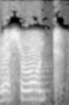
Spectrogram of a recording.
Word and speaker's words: restaurant: It's a restaurant. – In which country? – It's restaurant, Vinny. – No, restaurant has got a T at the end. – Yeah, but it's French. You don't pronounce the T.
